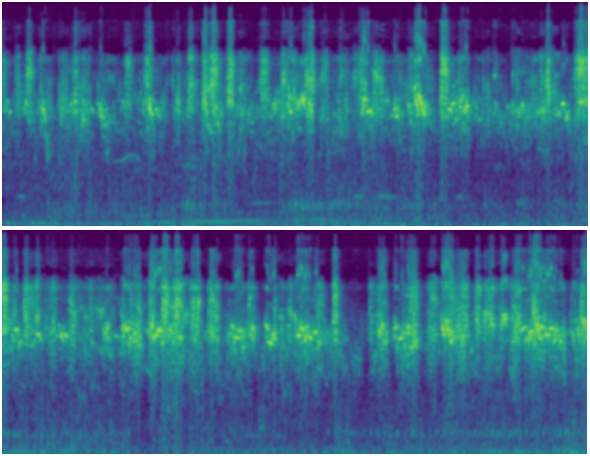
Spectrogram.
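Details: Budgerigars packed into an aviary at breeding season's end, noisy in the morning: long stretch of constant, overlapping squeaky chatter and quick chirps, intensity surging and easing.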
